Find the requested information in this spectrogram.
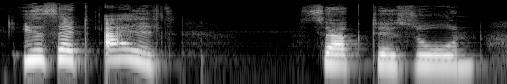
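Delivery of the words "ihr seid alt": put-on higher, louder young son's voice; cheeky son. Son teasing his old father, in a higher voice. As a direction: tease the old man.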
